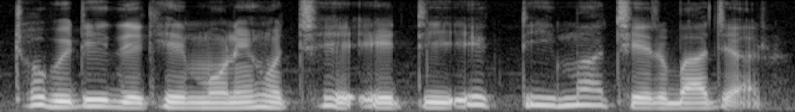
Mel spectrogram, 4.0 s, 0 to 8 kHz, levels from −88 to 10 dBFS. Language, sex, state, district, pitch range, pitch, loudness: Bengali, male, West Bengal, Alipurduar, 135-190 Hz, 140 Hz, -13 LUFS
